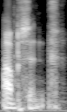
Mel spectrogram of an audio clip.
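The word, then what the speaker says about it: absinthe: It is pronounced absin.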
